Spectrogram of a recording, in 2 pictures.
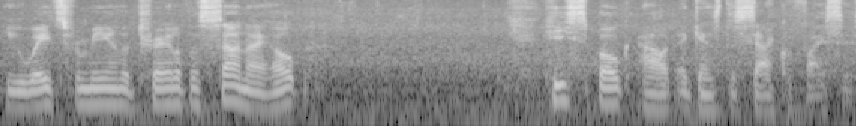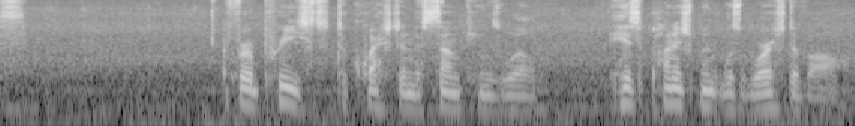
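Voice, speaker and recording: An actor playing a humble, remorseful priest in a video game, speaking in a measured, formal, earnest way. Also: male voice, fairly low pitch, a little hiss or hum, close to an everyday voice, rough recording. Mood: mournful, reverent. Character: solemn, grieving young priest, humble and remorseful.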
